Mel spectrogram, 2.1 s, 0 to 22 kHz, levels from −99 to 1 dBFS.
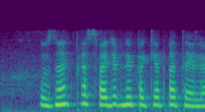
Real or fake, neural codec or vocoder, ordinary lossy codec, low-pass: real; none; Opus, 32 kbps; 7.2 kHz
